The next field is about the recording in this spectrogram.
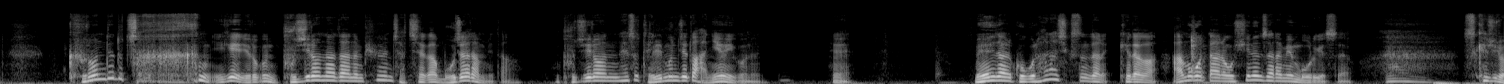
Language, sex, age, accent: Korean, male, 30-49, native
